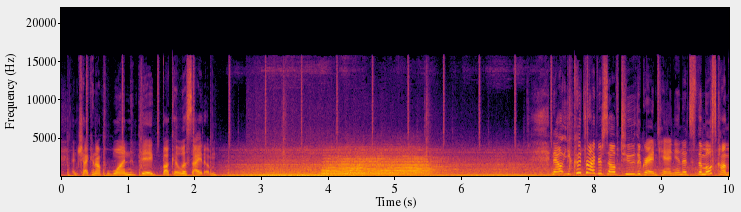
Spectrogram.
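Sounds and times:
low rumble: 2.2 - 7.4
train horn blast: 3.9 - 6.1.

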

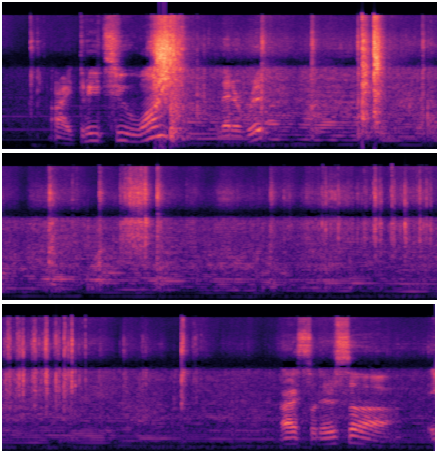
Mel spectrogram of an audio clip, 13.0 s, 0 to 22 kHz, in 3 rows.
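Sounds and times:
spinning top whirring: 1.4 - 11.5
quick patter of ticks: 7.0 - 10.2.

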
